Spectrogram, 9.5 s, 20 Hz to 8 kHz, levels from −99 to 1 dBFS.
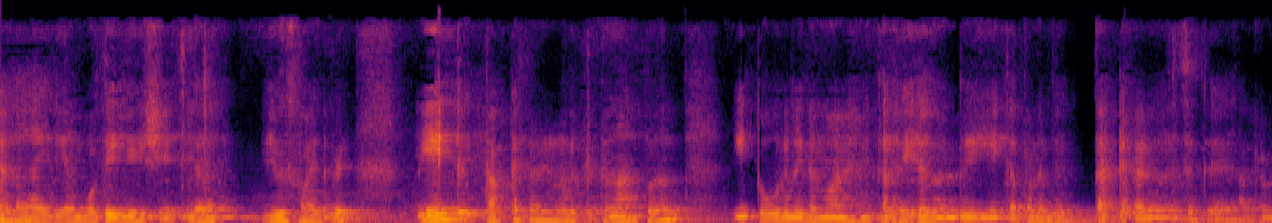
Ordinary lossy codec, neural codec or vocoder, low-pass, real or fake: AAC, 32 kbps; codec, 24 kHz, 0.9 kbps, WavTokenizer, medium music audio release; 7.2 kHz; fake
